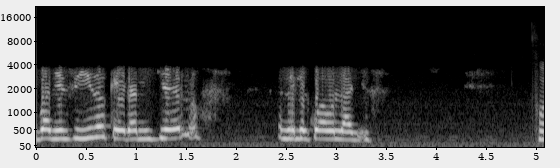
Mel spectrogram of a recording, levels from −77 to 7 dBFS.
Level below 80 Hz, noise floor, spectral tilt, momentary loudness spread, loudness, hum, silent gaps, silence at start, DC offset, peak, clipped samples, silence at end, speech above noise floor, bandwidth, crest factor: -50 dBFS; -45 dBFS; -7 dB/octave; 14 LU; -15 LUFS; none; none; 0 s; under 0.1%; -2 dBFS; under 0.1%; 0 s; 31 dB; 3.9 kHz; 16 dB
